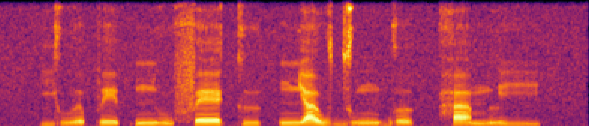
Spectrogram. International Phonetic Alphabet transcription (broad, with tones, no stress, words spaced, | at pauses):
ju˩˧ə̯peː˧p̚ ɲu˧˩fɛː˧˥kɯː˧k̚ ɲa˧˥wdu˩ŋbɤː˧˩k̚ ha˧˩m li˥˨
